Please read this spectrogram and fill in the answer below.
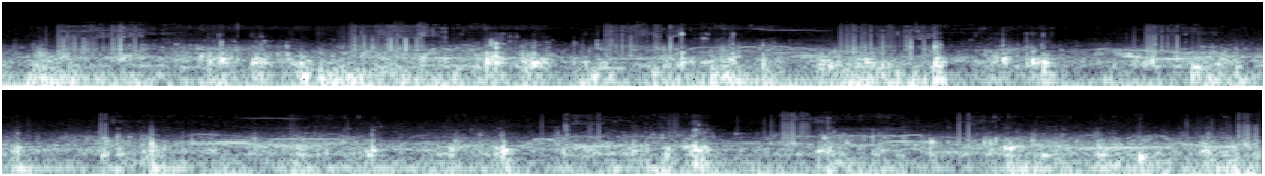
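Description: Humpback whales calling underwater: a run of low moans and grunts that bend up and down in pitch, with an occasional higher whistle-like note, over a low rumble of water and scattered short pops.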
